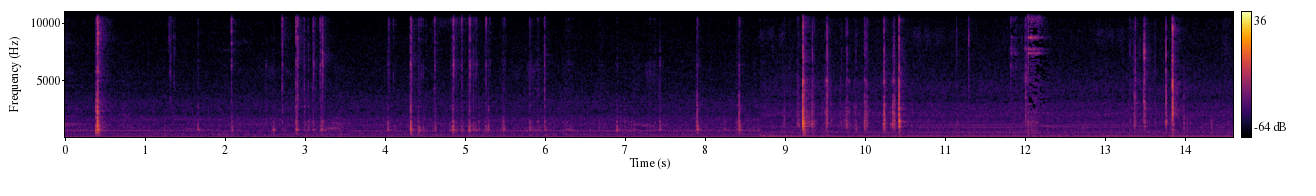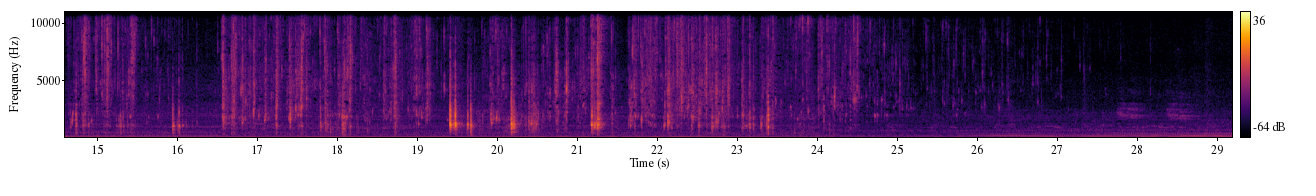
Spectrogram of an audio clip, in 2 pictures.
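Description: Scattered small clicks and taps of plastic and metal as hands handle a motherboard's CPU socket and fit its plastic socket cover, coming thick and fast for several seconds past the middle.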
